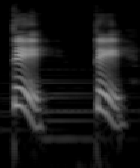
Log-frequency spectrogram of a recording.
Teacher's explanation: a ponta da língua Ou seja o ápice da língua ele encosta nos alvéolos aquela região que fica após a raiz dos dentes essa consoante também é desvaziada Ou seja no início da produção · a raiz dos dentes essa consoante também é desvaziada Ou seja no início da produção da consoante eu não tenho som de voz só tenho o impacto gerado pelo contato dos dois das duas estruturas de articulação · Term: alveolar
